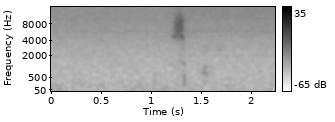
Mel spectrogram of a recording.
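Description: Quiet room tone with a faint, distant voice, like a whispered or murmured remark from the audience, about a second in.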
